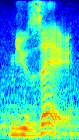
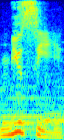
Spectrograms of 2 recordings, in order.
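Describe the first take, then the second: First: The word ends with a clear 'ay' vowel. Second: The word ends without a clear 'ay' vowel. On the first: The speaker calls it right. "E T also makes an A sound in French" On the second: The speaker calls it wrong. "mispronounce it"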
